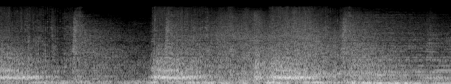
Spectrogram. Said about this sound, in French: Mais soudain, alors que vous tendez votre bras, une énorme bête rousse jaillit dans un rugissement terrifiant.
